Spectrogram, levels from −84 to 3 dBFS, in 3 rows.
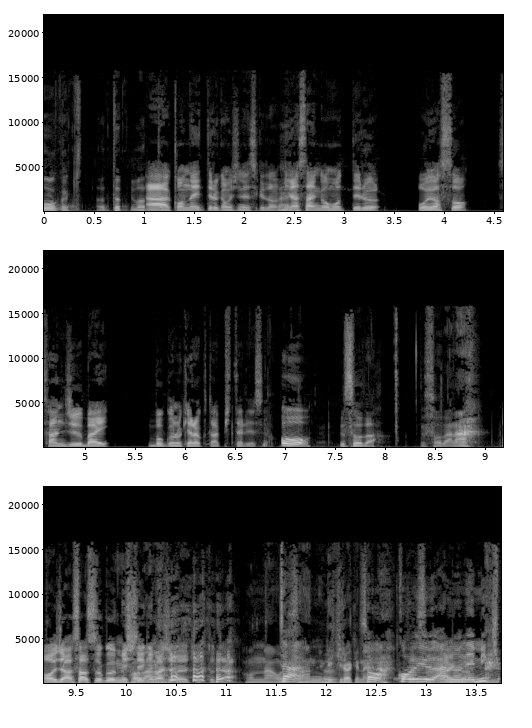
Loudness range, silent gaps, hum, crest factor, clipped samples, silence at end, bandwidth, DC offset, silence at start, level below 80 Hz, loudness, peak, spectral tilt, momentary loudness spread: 5 LU; none; none; 18 dB; under 0.1%; 0 s; 16 kHz; under 0.1%; 0 s; -56 dBFS; -24 LUFS; -6 dBFS; -4 dB/octave; 14 LU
